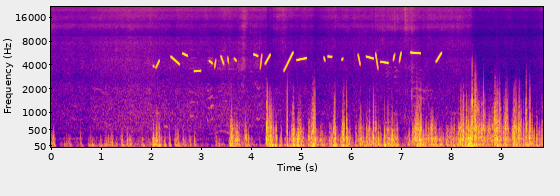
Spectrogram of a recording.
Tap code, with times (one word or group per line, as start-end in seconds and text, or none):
none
